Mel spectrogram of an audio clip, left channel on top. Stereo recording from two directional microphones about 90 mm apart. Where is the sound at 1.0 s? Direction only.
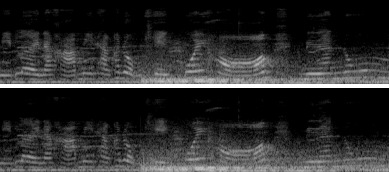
35° left (ahead or behind).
